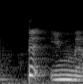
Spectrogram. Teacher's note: நாவின் நுனி அன்னத்தின் நுனியை பொருந்துவதால் பிறக்கும்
